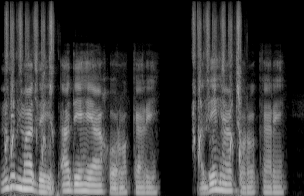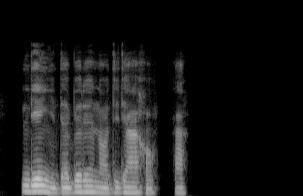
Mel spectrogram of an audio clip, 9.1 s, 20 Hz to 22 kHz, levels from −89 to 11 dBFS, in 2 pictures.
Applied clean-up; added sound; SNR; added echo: neural mask model Resemble Enhance denoiser.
